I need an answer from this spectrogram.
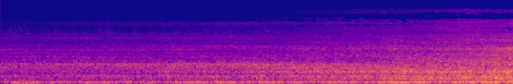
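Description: A train approaching, its rumble growing steadily louder and spreading higher in pitch as it nears.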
